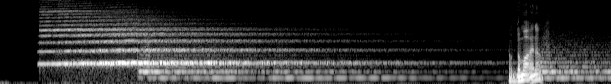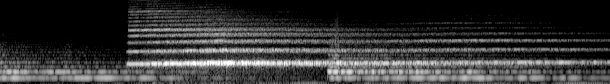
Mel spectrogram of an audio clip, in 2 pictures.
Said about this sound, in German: Ähm, dann sind so eigene Signature-Sound, die ich designt habe mit Dark Zebra, sind diese Alarm-Synth-Bands. Hier zum Beispiel.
